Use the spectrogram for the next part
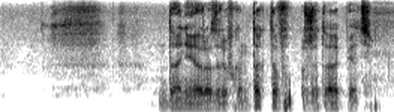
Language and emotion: Russian, neutral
